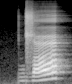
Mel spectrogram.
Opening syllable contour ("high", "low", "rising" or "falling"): rising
